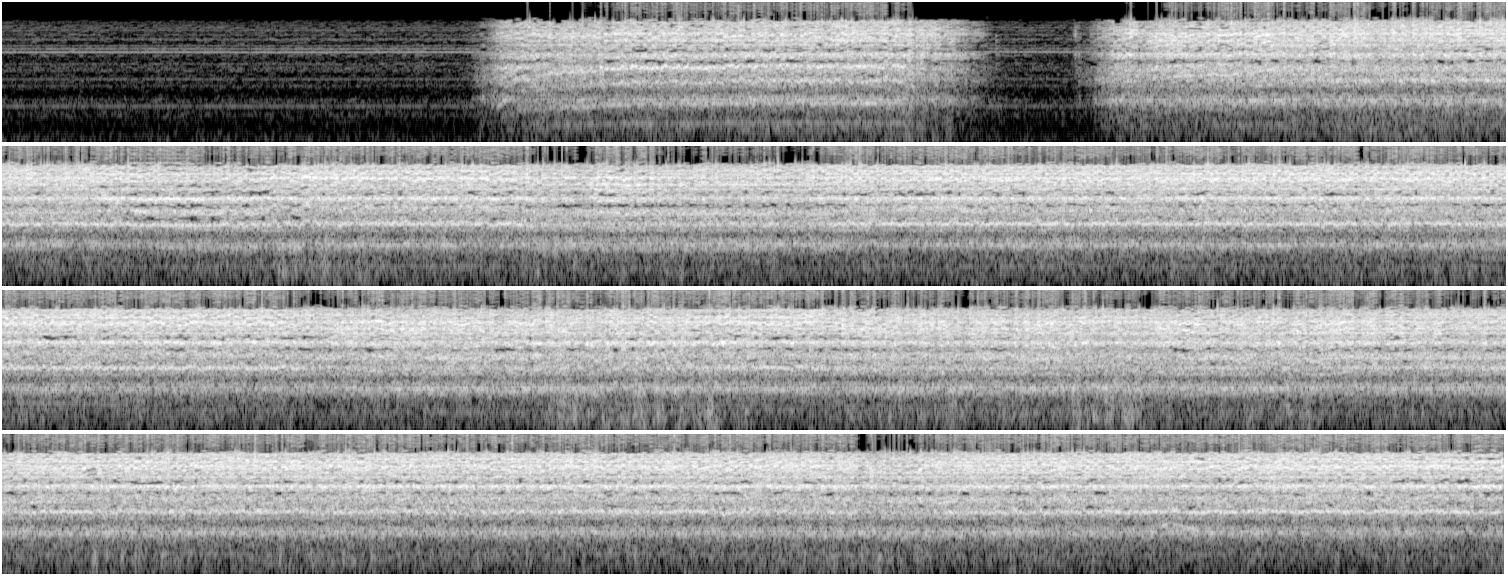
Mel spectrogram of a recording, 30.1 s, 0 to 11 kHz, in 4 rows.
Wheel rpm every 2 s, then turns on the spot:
0, 140, 110, 220, 220, 220, 230, 230, 220, 230, 210, 230, 240, 230, 230.
4-6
